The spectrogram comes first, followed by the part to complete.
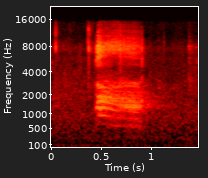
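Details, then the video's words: A single harsh, drawn-out caw of about half a second from a hooded crow, one of two loud rival groups calling before nesting season. "Сезон гнездования близок? Два клана ворон очень шумят / Mating season is near? Two loud crow rivals"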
